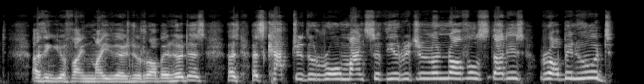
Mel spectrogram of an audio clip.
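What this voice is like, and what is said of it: Welsh-sounding accent. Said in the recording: “I know I sound Welsh”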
